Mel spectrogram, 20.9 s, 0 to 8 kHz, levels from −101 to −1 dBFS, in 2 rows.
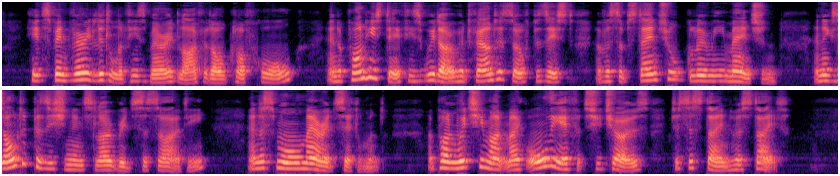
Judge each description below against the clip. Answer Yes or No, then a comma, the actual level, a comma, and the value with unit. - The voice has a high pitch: Yes, high, 195 Hz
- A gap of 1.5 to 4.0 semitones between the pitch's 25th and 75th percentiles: No, average, 4.9 semitones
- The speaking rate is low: No, average, 150 wpm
